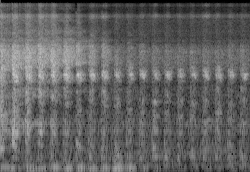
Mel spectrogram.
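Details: Diesel car cranking during live-data check, rail pressure not building up: steady cranking at about three beats a second with no catch or firing; no-start traced to leaking injector starving rail pressure.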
